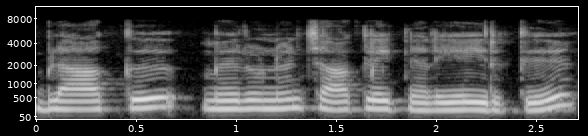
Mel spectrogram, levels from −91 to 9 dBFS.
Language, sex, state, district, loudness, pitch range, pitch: Tamil, female, Tamil Nadu, Nilgiris, -13 LUFS, 195-220 Hz, 210 Hz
